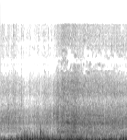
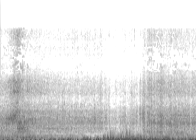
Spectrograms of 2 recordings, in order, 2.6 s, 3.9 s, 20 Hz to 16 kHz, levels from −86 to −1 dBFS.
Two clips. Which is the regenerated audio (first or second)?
first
